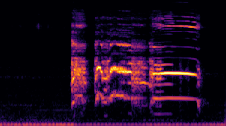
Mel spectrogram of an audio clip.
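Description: A hen squawks loudly.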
